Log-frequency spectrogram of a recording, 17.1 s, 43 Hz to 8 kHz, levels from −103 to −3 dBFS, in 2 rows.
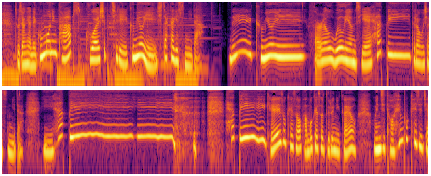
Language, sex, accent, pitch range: Korean, female, native, 175-265 Hz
